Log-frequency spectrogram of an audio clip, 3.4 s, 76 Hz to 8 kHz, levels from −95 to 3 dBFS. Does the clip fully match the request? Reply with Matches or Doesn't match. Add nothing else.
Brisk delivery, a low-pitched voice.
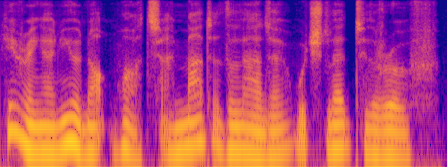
Matches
